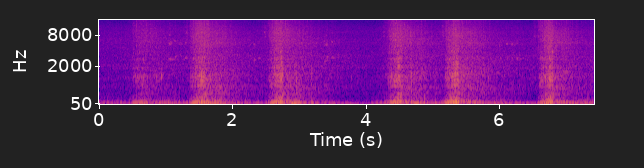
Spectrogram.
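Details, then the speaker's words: Mercedes-AMG C63S (W205) M177 4.0L BiTurbo V8 after rebuild, revved: deep blips about every second with a rough, uneven flutter at the rear. Diagnostic shows an exhaust flap fault code, timing good. Faulty exhaust flap. "I ran a diagnostic, we've got a fault code, but it's for the exhaust flap, so timing looks good. But actually if you rev the car, you can hear that exhaust flap at the back there."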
